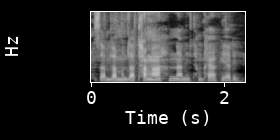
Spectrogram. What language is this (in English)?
Bodo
